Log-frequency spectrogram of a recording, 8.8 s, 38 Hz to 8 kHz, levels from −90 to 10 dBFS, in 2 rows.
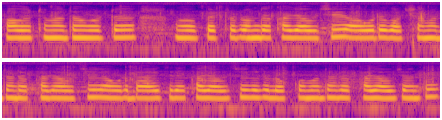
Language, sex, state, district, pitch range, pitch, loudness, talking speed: Odia, female, Odisha, Nuapada, 265-275 Hz, 270 Hz, -12 LUFS, 130 wpm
